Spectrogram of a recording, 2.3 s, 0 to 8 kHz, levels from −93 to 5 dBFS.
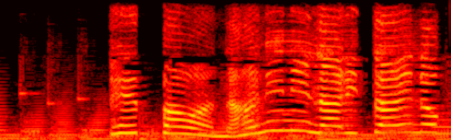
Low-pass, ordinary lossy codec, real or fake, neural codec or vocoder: none; none; real; none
